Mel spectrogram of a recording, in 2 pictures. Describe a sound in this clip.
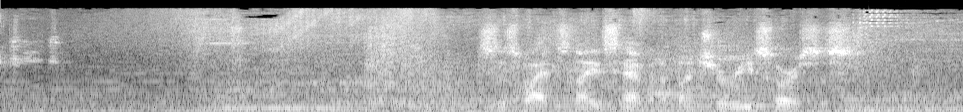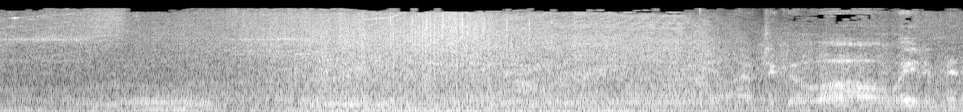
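A spaceship engine hums and swells into a roar as it lifts off.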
